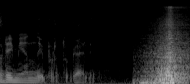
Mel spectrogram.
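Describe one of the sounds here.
A young man speaks calmly up close.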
